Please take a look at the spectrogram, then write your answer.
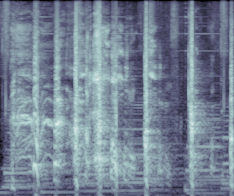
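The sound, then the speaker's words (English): A man chuckles, the laugh breaking into raspy wheezing and then a string of rough, phlegmy smoker's coughs, fairly loud, in sharp repeated bursts. “He chuckled, which turned into a wheeze, and then a smoker's cough.”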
